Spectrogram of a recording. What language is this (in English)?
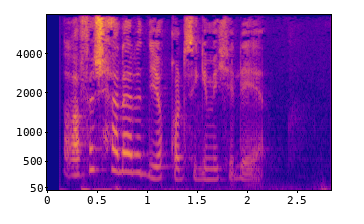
Kabyle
